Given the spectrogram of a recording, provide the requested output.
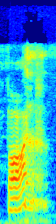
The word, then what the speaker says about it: thought: help you with thought thought um yeah I I hope that people see that the I'm trying to the pronunciation is like the word hot but with th thought thought thought so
